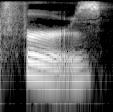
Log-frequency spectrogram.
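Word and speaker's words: furze: a quick aside the poet uses the word Furs a few times it's spelled f-u-r-z-e and it refers to an evergreen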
